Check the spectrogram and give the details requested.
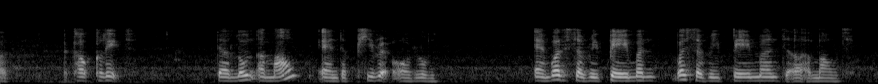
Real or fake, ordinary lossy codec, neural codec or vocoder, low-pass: fake; none; codec, 16 kHz, 16 kbps, FreqCodec, smaller model; 5.4 kHz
